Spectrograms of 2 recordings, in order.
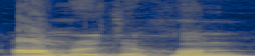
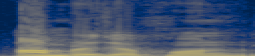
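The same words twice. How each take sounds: No difference in how they are said.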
